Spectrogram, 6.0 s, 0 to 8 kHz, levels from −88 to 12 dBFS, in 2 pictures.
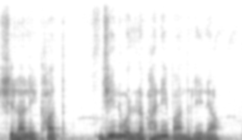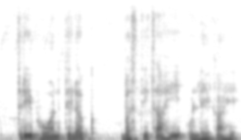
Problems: constant background noise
